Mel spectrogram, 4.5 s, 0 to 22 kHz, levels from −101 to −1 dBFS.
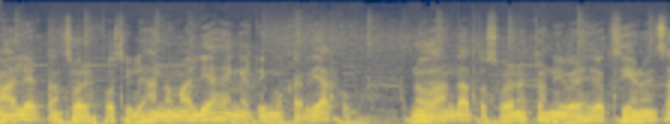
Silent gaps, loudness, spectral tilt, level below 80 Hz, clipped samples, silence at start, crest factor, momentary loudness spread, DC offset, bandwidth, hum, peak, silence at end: none; -15 LUFS; -5.5 dB/octave; -28 dBFS; under 0.1%; 0 s; 12 dB; 4 LU; under 0.1%; 19.5 kHz; none; -2 dBFS; 0 s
